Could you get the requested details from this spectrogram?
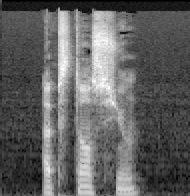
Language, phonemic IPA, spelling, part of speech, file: French, /ap.stɑ̃.sjɔ̃/, abstention, noun, Fr-abstention.ogg
- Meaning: abstention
